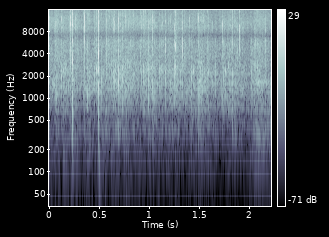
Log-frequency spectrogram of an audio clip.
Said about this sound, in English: We're going to clap for that. Amen.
